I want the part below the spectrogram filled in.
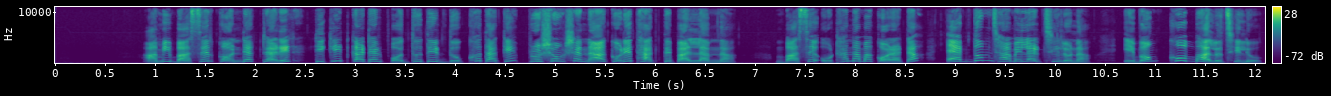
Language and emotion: Bengali, happy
